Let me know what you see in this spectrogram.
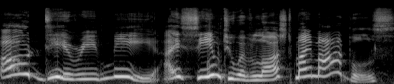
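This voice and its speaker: In a put-on character voice, this female-sounding speaker uses a high pitch for a woman, very wide pitch swings and a fairly slow pace. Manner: doddering, sweet, fussy.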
